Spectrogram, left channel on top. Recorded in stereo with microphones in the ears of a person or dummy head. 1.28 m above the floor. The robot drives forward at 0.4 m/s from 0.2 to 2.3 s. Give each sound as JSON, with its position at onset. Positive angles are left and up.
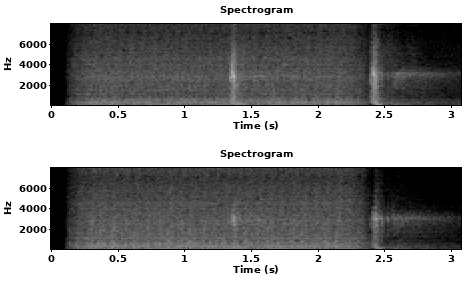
{"t": 1.3, "sound": "a whoosh", "side_deg": 55, "distance_m": 0.6}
